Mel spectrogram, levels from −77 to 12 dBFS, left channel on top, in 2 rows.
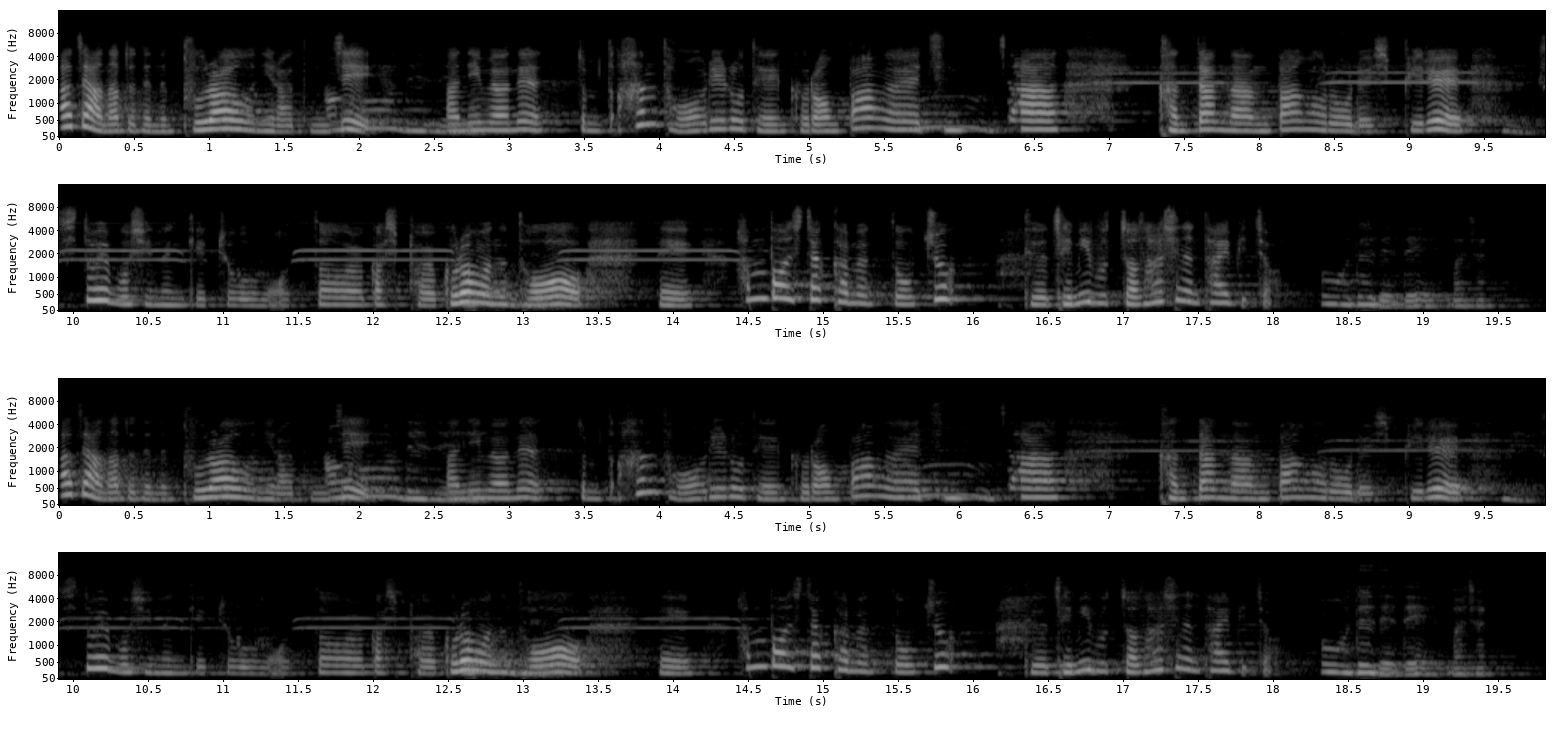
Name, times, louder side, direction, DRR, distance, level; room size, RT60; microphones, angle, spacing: voice 1, 0.0-2.1 2.6-6.0 6.3-9.6 9.9-15.9 16.3-18.0, left 3 dB, 45° left, 8 dB, 0.7 m, -32 dB
voice 2, 1.8-2.8 5.6-6.3 9.6-9.9 11.2-11.3 12.3-13.2 16.1-16.4 18.3-19.4, right 2 dB, 55° right, 7 dB, 1.2 m, -41 dB
sound 1, 6.8-7.9 8.3-9.6 9.9-10.8 11.4-12.7 13.2-14.6, left 8 dB, 65° left, 3.3 m, -48 dB
25.5 x 23.0 x 6.5 m, 1.4 s
head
